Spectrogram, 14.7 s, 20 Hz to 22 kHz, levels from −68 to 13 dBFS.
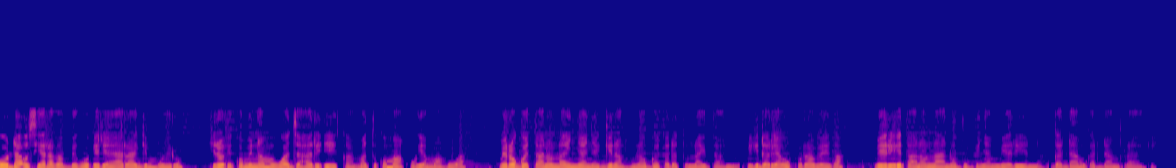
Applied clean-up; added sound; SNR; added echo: neural separator model SepFormer DNS4.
